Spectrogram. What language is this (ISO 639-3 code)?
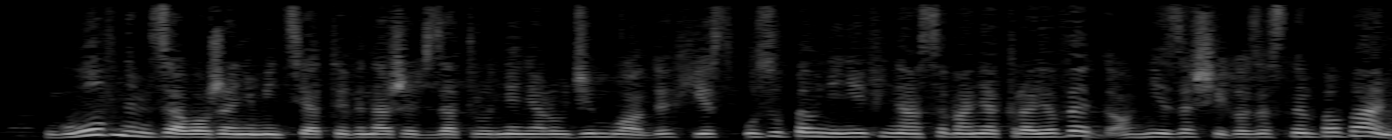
pol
